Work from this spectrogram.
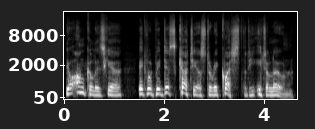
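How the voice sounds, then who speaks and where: A man's voice: fairly high pitch, expressive, moderate pace, a little mellow, no echo, studio quality, pitched above the performer's own voice. A man voicing a formal, earnest butler with a firm manner in a storybook. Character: earnest, exasperated household butler, male.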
